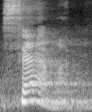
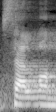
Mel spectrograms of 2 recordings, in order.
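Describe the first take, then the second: First: The L sound is silent in the middle. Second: The L sound is pronounced in the middle. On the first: The speaker calls it right. "এটাকে বলে স্যামন" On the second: The speaker calls it wrong. "স্যালমন তো একেবারেই না, এটা একেবারেই ভুল"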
